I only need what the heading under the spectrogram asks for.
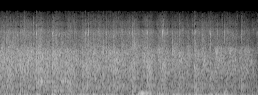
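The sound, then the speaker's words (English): Sustained applause from a live audience greeting a dinosaur panel in the dinosaur hall of a natural history museum, a dense, steady clatter of clapping that holds for the whole clip and eases slightly at the end. “Live from the Great Dinosaur Hall of the Peabody Museum in New Haven, let's hear it, audience, for our dinosaur panel”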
